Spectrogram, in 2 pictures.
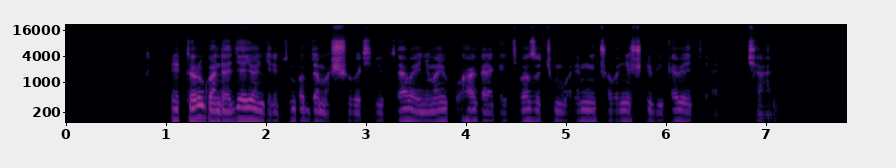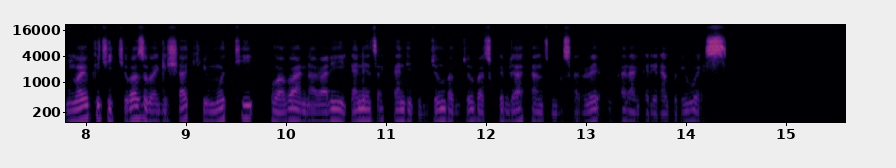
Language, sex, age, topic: Kinyarwanda, male, 25-35, education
